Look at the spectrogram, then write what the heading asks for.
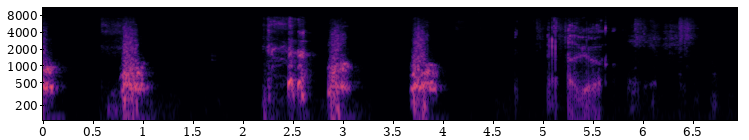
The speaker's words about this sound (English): What kind of dog is that? She's a great ass. Pain mix. A great pain in the ass mix.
